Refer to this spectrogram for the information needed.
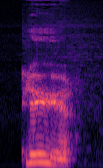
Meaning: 1. third-person plural past historic indicative of plaire 2. third-person plural past historic indicative of pleuvoir
- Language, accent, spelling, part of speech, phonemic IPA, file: French, Canada, plurent, verb, /plyʁ/, LL-Q150 (fra)-plurent.wav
